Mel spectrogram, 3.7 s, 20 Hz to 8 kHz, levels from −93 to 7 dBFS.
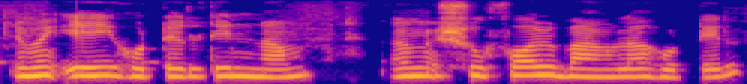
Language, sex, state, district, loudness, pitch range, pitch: Bengali, female, West Bengal, North 24 Parganas, -15 LUFS, 215-240 Hz, 230 Hz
